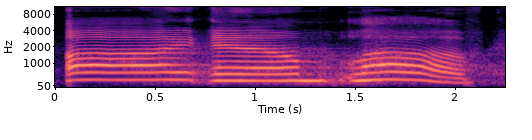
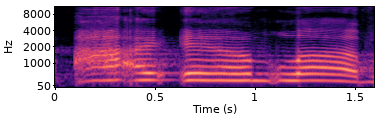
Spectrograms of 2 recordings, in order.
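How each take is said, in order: First: I am love drawn out very slowly; very slow affirmation. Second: Drawn-out, sincere I am love; slow affirmation. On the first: Speaker repeats affirmation again, even slower. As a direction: linger on every word, fully sincere. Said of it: "Let's say it again". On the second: Speaker leading the group to affirm themselves, slowly. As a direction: stretch each word out gently. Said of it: "Let's own our loving nature". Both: Shown as a demonstration.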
